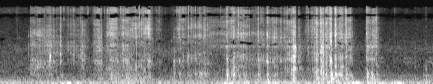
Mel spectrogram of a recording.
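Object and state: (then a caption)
Dead wooden tree branch. A thin twig taps and scratches along the surface of a solid dead tree branch, tracing wood worm corridors in its partly peeled, cracked bark edge. Quiet, dry scraping and rustling are broken by short, crisp taps with bright, crackly detail. The taps stop instantly, with no ring.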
